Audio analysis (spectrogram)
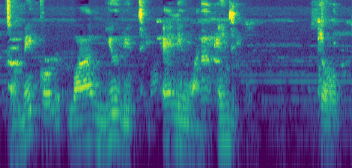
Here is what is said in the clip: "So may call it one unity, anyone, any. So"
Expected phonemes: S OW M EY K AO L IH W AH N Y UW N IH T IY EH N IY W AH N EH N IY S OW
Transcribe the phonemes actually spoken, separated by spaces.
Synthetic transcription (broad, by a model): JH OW M EY K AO W IH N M Y UW N IH T IY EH N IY W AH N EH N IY S OW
